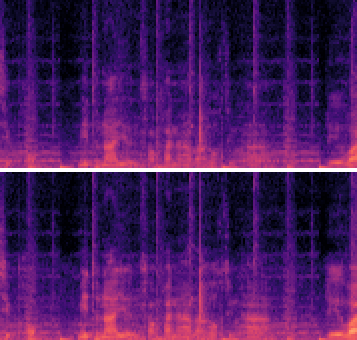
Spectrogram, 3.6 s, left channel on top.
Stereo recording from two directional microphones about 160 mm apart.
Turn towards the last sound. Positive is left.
turn(degrees=-20)  # may be behind; listen again after turning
